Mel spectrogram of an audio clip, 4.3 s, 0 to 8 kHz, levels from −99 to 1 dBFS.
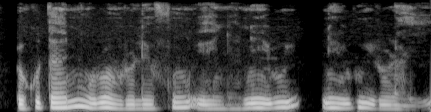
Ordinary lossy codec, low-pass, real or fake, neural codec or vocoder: none; 7.2 kHz; real; none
